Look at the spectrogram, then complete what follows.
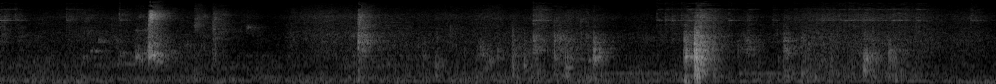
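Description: Irregular sharp clicks and knocks, the loudest about three and a half seconds in, over a faint steady hiss: ice-fishing rod and reel being handled while a hooked fish is played.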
